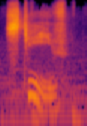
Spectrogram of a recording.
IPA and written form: stiv (Steve)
